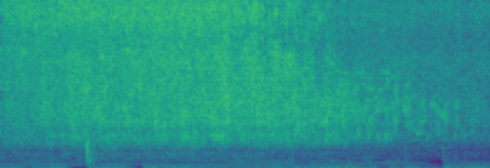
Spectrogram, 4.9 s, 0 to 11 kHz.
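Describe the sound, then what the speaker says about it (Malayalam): Coriander paste sautéing in a pan with three dried chillies and curry leaves for a Kerala mutton curry, a steady close sizzle with scattered stirring scrapes throughout, no talk. "മല്ലി ചേർത്ത് ഒരു 3-4 മിനിറ്റ് വഴറ്റി കഴിയുമ്പോൾ"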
